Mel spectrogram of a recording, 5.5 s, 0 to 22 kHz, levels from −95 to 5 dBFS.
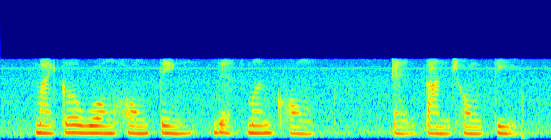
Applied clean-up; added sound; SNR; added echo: none; none; none; none.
